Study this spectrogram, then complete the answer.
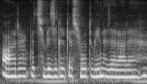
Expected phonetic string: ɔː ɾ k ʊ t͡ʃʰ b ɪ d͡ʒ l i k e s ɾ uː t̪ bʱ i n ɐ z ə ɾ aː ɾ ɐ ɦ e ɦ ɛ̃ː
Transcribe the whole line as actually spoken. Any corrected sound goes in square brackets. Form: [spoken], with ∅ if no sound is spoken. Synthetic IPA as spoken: ɔː ɾ k ʊ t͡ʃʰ b ɪ d͡ʒ l i k e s ɾ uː t̪ bʱ i n ɐ z ə ɾ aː ɾ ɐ ɦ e ɦ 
